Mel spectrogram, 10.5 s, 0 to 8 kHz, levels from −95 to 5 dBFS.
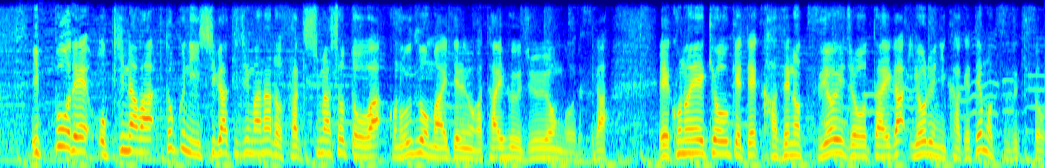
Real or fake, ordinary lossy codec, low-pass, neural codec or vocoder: real; Opus, 24 kbps; 7.2 kHz; none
